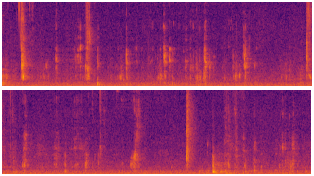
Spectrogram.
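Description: A person chewing a mouthful of food close to the microphone: many small, wet mouth clicks and smacks at an irregular pace, with a few louder ones near the end.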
